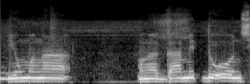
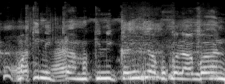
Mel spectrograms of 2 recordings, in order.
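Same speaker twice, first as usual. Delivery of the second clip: high-pitched, insistent pleading; urgent pleading; 7 semitones higher than usual. Acted. Man begs a struggling captive to stop hitting and listen, urgent pleading.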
